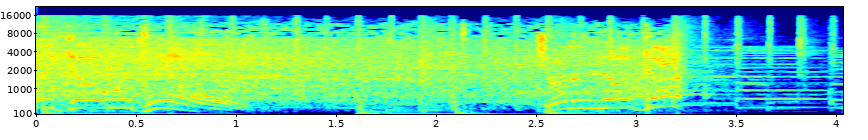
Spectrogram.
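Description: Audio of a televised NFL highlight: speech with music under it, dropping to a brief near-silence just before the end as the playback is skipped back.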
